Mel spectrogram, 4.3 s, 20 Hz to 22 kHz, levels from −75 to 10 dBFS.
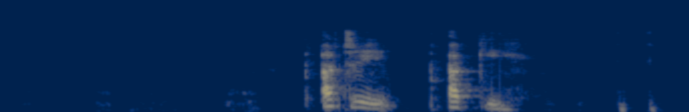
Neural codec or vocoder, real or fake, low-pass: none; real; 7.2 kHz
